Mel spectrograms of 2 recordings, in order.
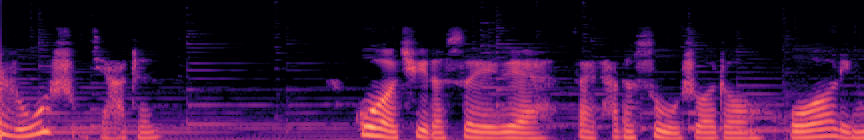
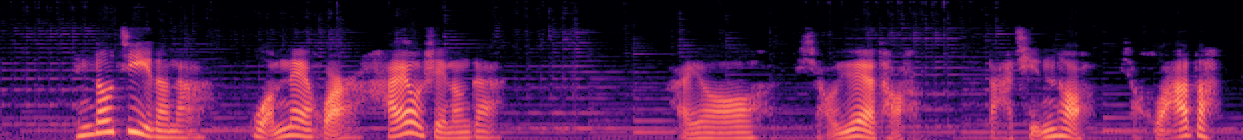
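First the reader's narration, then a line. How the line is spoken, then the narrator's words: Happy laughing, older speaker. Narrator (Chinese): 已过知天命年龄的我竟开心的笑着说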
